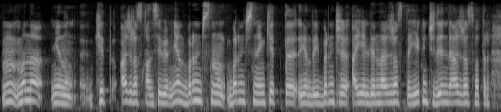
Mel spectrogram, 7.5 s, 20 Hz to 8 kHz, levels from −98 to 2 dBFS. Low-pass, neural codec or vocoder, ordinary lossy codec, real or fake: 7.2 kHz; none; AAC, 48 kbps; real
